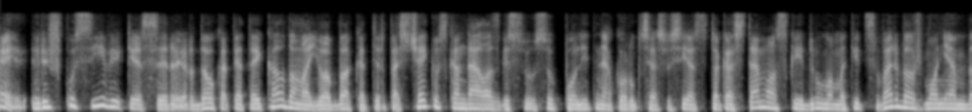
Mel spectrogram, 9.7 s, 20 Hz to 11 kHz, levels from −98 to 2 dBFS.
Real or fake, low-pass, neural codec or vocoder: fake; 7.2 kHz; codec, 16 kHz, 1.1 kbps, Voila-Tokenizer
